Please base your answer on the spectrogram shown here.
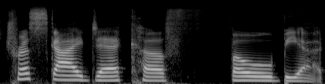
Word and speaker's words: triskaidekaphobia: So it's triskaidekaphobia.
